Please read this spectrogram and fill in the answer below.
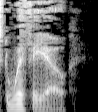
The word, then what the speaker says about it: WFIO: It's pronounced Wifio.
